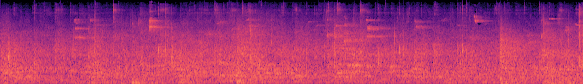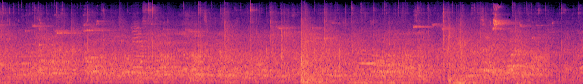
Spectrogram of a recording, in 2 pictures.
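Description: Players' shoes squeak on the hall floor.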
